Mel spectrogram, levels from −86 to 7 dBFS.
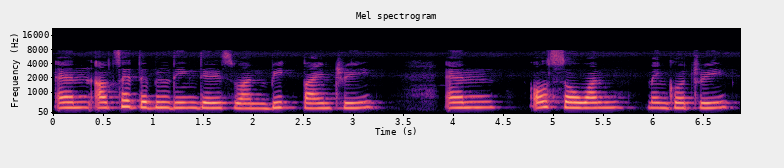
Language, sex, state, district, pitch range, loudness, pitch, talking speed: English, female, Mizoram, Aizawl, 245-265 Hz, -16 LUFS, 255 Hz, 130 wpm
